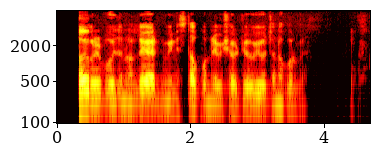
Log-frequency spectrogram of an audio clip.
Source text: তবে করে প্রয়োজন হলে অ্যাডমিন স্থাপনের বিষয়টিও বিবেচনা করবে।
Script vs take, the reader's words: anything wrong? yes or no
no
